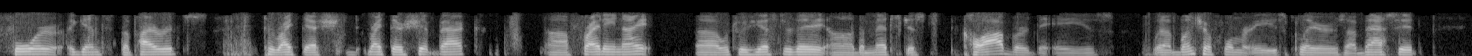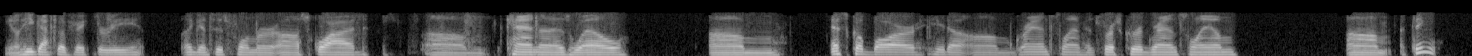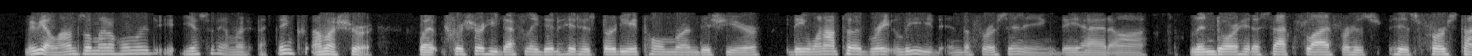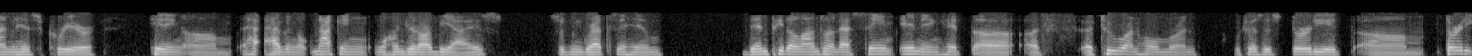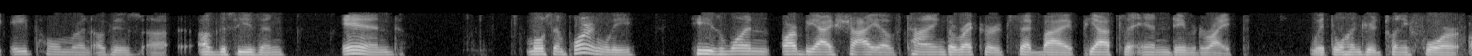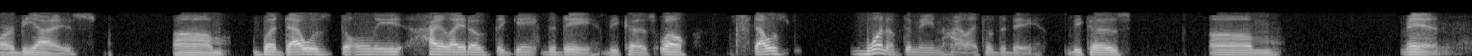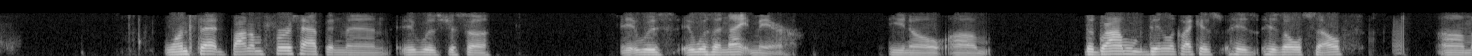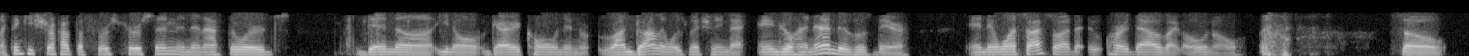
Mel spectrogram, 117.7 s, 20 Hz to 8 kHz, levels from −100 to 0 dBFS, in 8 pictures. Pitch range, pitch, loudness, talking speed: 115-140 Hz, 125 Hz, -30 LUFS, 140 wpm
